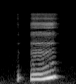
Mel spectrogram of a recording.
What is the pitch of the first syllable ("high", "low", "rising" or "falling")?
rising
